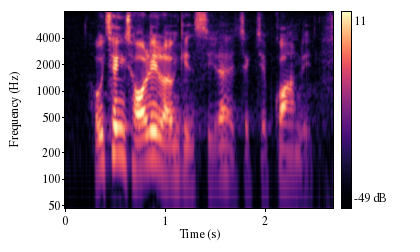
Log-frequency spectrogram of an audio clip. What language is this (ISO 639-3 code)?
yue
